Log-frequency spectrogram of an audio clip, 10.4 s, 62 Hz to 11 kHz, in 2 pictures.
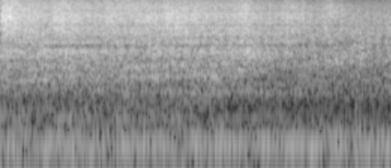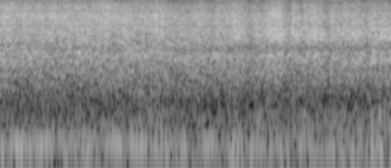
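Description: EMD SD70ACe diesel locomotive's two-stroke V16 engine running as the unit passes close by, its low hum strongest in the first few seconds, then freight cars rolling past with steady wheel-on-rail noise.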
